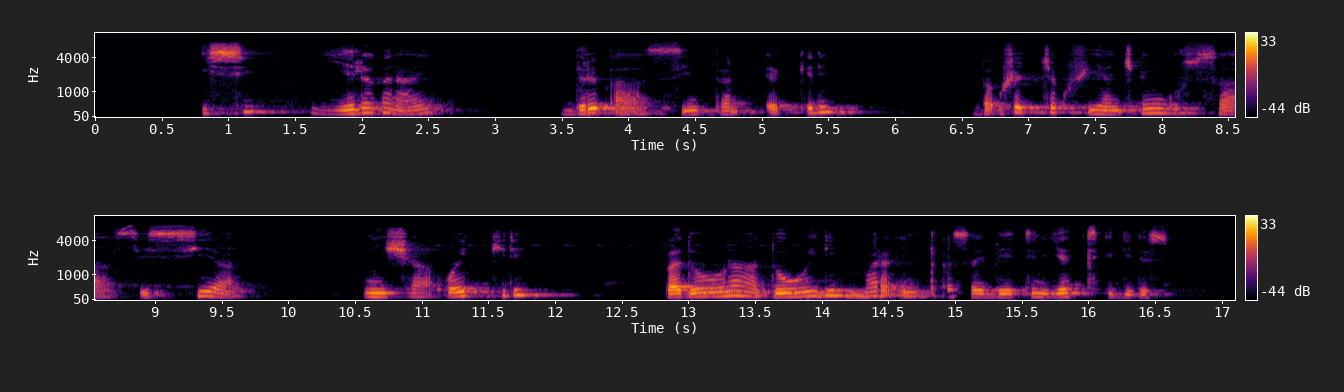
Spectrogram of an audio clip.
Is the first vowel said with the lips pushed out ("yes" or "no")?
no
